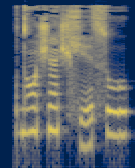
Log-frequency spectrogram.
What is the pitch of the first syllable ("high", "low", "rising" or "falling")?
high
